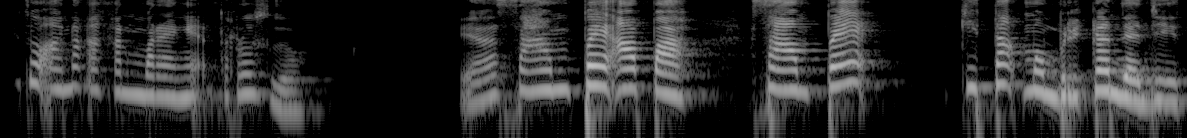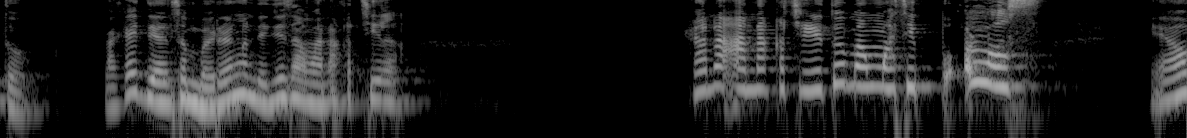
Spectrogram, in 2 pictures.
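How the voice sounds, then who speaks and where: A woman preaching a conversational church sermon, speaking directly to the congregation and often checking in with a quick "ya". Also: high voice. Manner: chatty, keeps checking in with "ya", addresses the congregation directly.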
